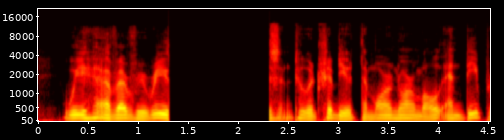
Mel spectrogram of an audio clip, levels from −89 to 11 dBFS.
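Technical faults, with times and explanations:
1.30–2.31 s, playback stall: the speech stops abruptly mid-flow and silence holds for about 1.01 s before the sound resumes. The player likely ran out of buffered data or had its output thread blocked, so nothing reached the output until it recovered.
2.31–4.53 s, catch-up at higher speed: from the restart to the end, the speech runs 1.1 times faster and sits roughly one and a half semitones sharp. The player is resampling its backlog to regain some of the lost time, so speed and pitch rise together.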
